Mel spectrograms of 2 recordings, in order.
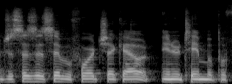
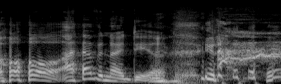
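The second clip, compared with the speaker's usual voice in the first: high, laughing put-on impression voice. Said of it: "That's my Tommy impression".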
